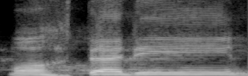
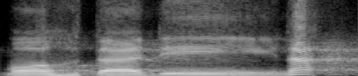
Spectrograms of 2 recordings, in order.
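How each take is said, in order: First: The word ends on n with longer vowel. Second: The word ends on a short vowel after n. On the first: The reading stops at this word. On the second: The word is read in flowing speech. "Saya bacanya kalau apa adanya kan gini"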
